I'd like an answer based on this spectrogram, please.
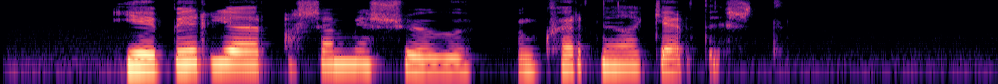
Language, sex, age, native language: Icelandic, female, 20-29, Icelandic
